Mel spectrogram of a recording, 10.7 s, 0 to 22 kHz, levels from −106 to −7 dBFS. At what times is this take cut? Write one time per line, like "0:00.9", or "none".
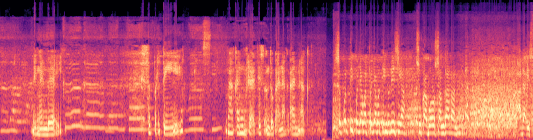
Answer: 0:06.6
